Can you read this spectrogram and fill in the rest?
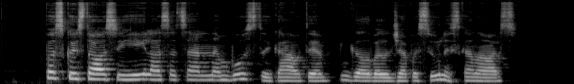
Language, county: Lithuanian, Vilnius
